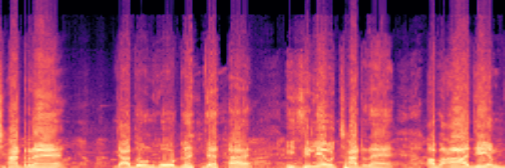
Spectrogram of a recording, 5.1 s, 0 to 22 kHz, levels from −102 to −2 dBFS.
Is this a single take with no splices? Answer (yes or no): yes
